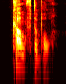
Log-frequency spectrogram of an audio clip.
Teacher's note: The word comfortable has 3 syllables, not 4. The OR is silent. We say comfortable, not comfortable.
